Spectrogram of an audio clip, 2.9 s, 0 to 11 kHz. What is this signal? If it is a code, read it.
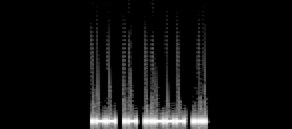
Morse code, heard as a keyed tone, about 46 wpm, 700 Hz. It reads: WA2S
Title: USA Call Signs - 4 Characters - 45wpm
